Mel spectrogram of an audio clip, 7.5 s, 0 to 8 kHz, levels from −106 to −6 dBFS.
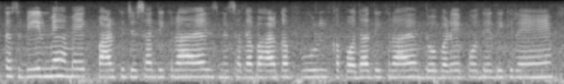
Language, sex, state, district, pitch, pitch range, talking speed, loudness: Hindi, female, Uttar Pradesh, Lucknow, 250 Hz, 240-255 Hz, 190 wpm, -17 LUFS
